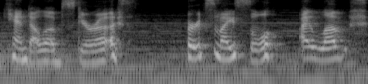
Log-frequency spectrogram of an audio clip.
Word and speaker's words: Candela Obscura: Candela Obscura is exactly the way that you pronounce that, and it's dark candle.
